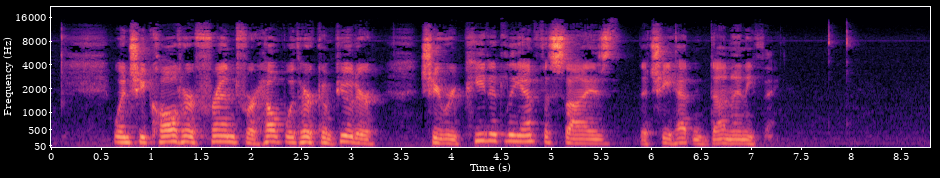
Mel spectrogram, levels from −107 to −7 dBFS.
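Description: No technical faults can be heard anywhere in this recording.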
